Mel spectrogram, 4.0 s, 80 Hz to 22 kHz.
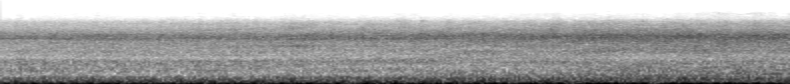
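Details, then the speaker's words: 1979 Ford Pathfinder Quadravan 4x4, just restarted after work, still needing tune-up and with vacuum leaks suspected: deep even burble at idle, no knocks or ticks, no leaks; sounds healthy. "All that hard work paid off. Motor sounds good too."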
